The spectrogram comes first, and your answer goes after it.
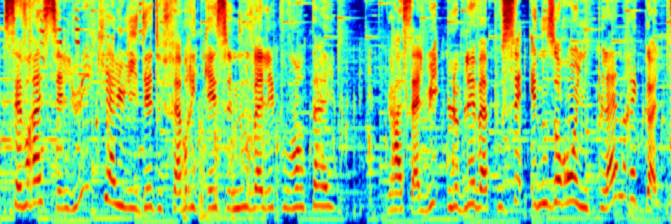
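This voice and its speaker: Casting: actress as practical, upbeat cartoon farmer woman, high voice, expressive delivery, prominent music underneath. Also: fairly quick, natural voice. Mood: delighted. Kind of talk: French children's cartoon dub acting. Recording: loud music behind the dialogue.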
